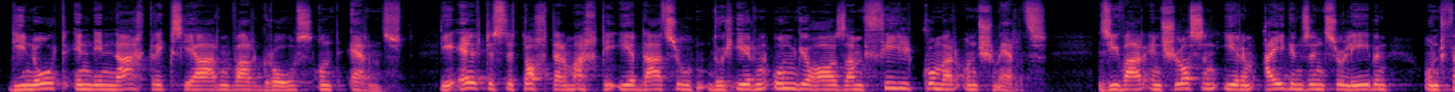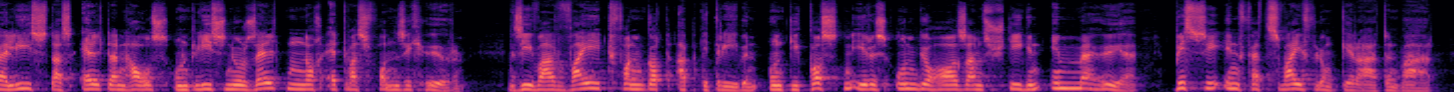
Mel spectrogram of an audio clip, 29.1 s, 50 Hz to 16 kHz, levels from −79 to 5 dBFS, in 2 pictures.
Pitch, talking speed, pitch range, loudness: 175 Hz, 130 wpm, 165-185 Hz, -20 LUFS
